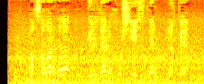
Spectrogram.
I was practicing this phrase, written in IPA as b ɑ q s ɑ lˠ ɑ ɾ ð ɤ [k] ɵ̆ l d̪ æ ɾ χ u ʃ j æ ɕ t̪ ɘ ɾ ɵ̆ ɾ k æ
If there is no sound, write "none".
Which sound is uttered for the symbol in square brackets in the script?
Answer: ɡ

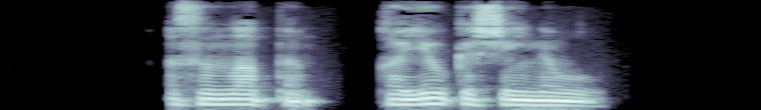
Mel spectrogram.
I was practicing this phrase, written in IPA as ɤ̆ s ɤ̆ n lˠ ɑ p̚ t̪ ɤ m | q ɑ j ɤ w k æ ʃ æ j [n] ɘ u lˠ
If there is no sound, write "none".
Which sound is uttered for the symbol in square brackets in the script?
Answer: n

